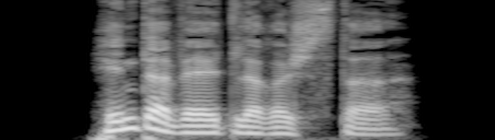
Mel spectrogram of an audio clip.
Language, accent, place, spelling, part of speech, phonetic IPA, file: German, Germany, Berlin, hinterwäldlerischste, adjective, [ˈhɪntɐˌvɛltləʁɪʃstə], De-hinterwäldlerischste.ogg
- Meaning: inflection of hinterwäldlerisch: 1. strong/mixed nominative/accusative feminine singular superlative degree 2. strong nominative/accusative plural superlative degree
